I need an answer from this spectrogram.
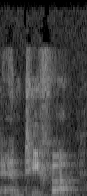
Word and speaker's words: Antifa: Anarchists and communists and Antifa, or some people pronounce it Antifa, the self-styled anti-fascist group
